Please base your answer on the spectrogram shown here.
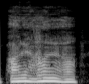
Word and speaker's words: Padilla: And we were talking about Senator Alex Padilla, as he pronounces his name. Padilla.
